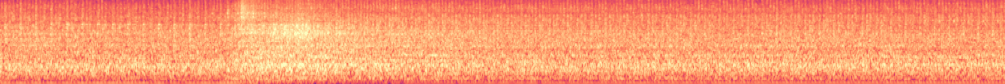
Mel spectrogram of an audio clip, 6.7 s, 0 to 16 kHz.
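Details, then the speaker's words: 1975 fuel-injected VW Beetle flat-four after intake boot replacement, steady even low idle with no misses, knocks or hunting; normal idle. "Well, compared to the last video, it's running great."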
